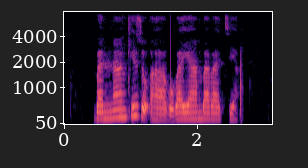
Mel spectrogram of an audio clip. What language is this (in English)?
Ganda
